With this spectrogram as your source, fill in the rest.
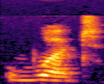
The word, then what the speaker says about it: would: Okay, so this is one of our tricky words, and it's tricky because when we sound it out, it doesn't sound how it is spelled. So the word is would.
